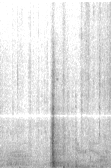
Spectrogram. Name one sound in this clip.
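A door's push bar clacks and the door bangs open.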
